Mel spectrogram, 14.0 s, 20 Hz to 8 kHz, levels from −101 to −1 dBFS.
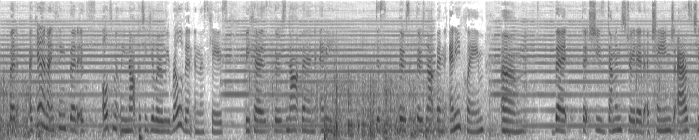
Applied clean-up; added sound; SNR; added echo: none; Bowed string instrument + Thunder; 5 dB; none.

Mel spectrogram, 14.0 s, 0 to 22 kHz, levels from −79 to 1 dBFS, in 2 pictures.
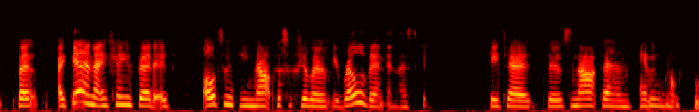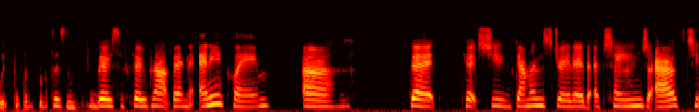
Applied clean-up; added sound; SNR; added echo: neural diffusion model UNIVERSE++.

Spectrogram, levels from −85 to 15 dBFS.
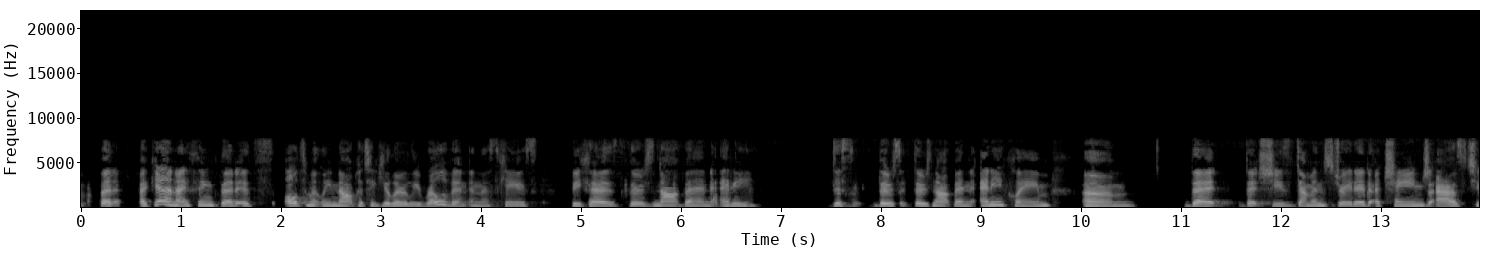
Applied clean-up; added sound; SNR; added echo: neural mask model Resemble Enhance denoiser.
